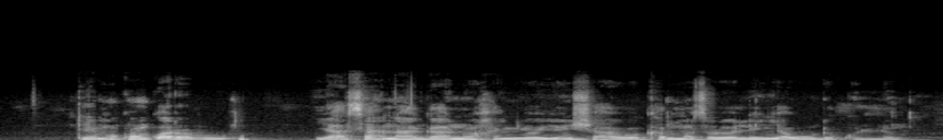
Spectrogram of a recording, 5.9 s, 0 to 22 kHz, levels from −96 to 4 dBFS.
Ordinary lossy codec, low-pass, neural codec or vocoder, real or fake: none; 10.8 kHz; none; real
